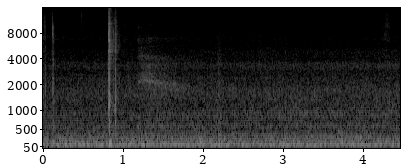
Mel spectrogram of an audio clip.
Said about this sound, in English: type their name in the white box and hit enter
